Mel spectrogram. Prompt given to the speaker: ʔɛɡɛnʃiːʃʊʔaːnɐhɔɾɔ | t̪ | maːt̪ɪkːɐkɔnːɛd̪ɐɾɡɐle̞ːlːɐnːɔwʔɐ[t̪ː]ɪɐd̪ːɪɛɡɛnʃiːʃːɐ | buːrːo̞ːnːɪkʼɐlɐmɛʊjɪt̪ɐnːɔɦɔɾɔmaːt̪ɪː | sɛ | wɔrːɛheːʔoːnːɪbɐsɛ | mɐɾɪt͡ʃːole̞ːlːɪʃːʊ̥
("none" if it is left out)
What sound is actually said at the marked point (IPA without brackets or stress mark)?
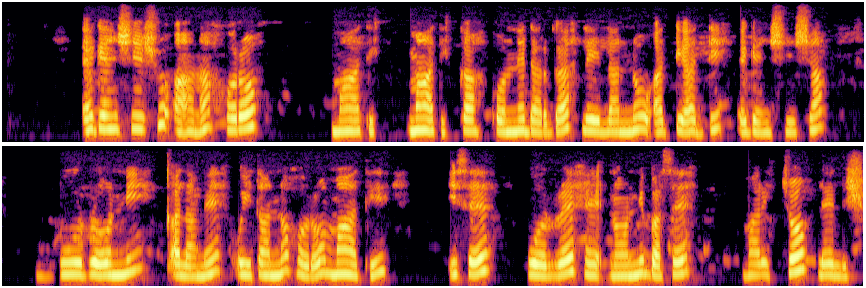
d̪ː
